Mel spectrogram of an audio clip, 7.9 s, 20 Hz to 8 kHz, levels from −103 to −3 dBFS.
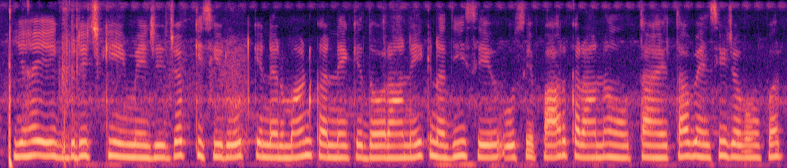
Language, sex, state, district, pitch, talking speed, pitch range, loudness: Hindi, female, Jharkhand, Jamtara, 220 Hz, 205 wpm, 215-240 Hz, -21 LUFS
